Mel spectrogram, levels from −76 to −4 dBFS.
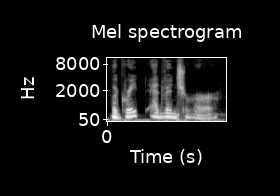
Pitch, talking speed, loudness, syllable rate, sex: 140 Hz, 115 wpm, -17 LUFS, 4.4 syllables/s, male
